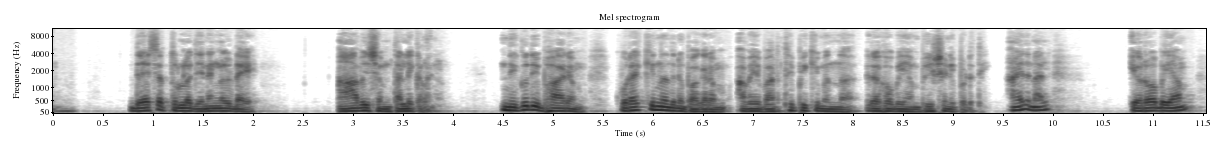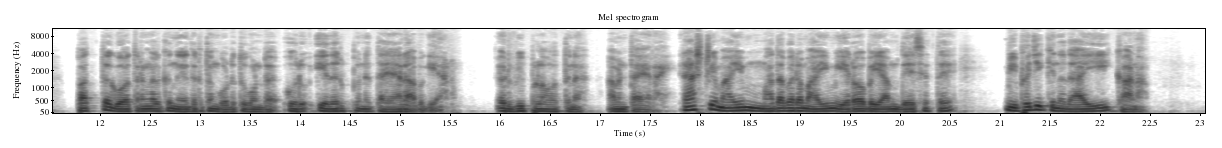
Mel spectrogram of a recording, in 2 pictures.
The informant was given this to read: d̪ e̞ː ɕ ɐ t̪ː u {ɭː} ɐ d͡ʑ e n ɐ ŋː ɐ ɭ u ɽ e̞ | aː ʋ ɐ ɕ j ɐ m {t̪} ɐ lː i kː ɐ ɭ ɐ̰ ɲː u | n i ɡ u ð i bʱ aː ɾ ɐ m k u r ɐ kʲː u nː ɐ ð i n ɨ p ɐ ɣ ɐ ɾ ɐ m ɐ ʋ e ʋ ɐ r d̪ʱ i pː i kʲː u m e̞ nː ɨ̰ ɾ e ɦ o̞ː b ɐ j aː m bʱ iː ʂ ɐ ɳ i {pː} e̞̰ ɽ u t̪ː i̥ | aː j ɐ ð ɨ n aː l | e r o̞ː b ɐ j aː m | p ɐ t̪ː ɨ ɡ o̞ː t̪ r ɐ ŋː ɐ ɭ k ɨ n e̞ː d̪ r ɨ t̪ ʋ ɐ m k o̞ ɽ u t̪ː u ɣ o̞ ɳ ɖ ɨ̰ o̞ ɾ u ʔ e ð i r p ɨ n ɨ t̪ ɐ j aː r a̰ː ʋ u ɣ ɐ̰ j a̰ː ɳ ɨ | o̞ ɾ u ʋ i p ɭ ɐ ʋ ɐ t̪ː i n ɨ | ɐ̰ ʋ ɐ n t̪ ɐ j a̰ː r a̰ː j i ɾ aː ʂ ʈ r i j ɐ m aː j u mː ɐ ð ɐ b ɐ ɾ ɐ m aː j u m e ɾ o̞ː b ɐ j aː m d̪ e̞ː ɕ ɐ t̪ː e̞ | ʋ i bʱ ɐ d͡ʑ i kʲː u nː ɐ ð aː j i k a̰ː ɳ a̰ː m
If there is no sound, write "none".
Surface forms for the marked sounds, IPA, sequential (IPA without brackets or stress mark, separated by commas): ɭː, t̪, pː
